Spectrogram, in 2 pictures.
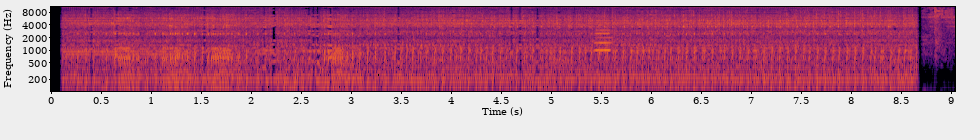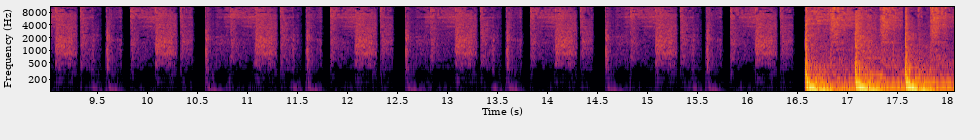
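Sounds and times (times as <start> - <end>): two-stroke moped engine buzzing: 0.1 - 8.7.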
